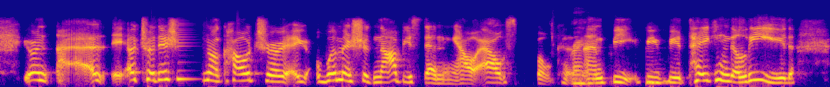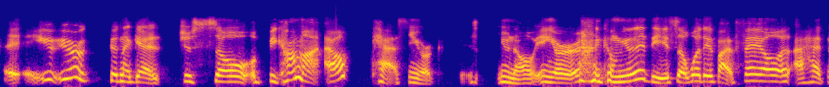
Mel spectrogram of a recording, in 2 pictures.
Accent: China; moved away as an adult; also born or lived in Beijing; now in Northwest Arkansas, United States; I was born in China and raised in China

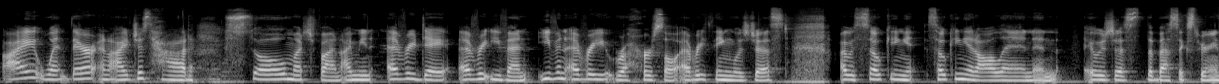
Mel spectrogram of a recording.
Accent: Arizona, United States; I grew up in Arizona. I'm an Arizona girl

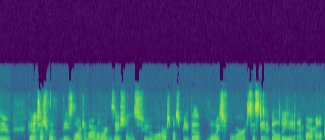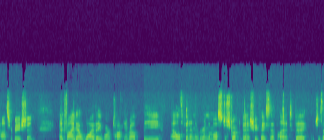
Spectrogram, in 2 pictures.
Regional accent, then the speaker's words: Virginia, United States; I grew up in Virginia, so I pronounce it Kuhn.

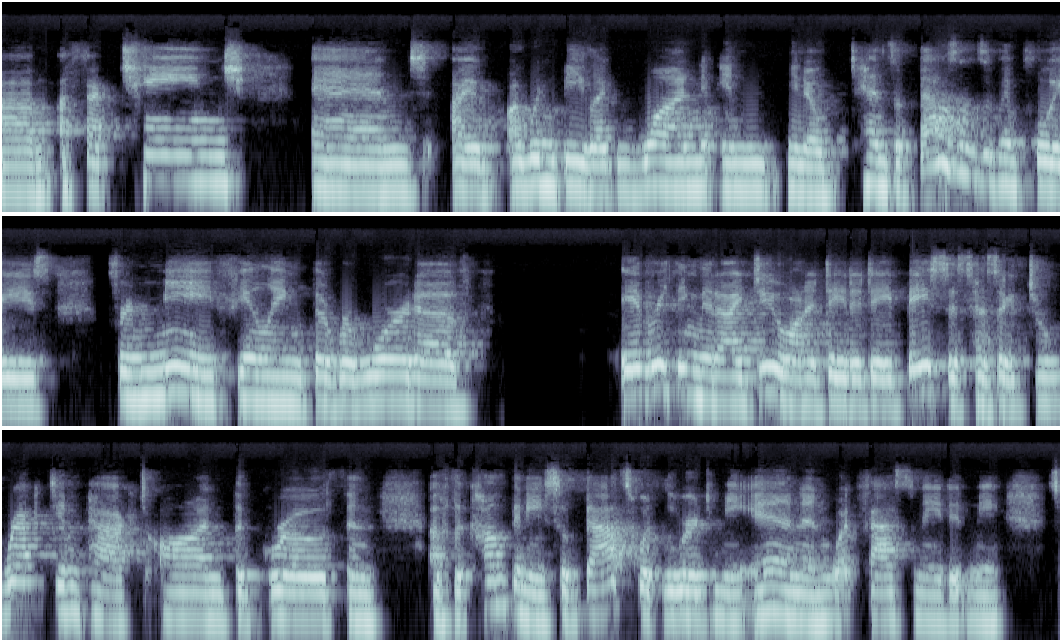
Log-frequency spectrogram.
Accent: Canada; also born or lived in New York, United States; And when I moved back to Canada, I am Canadian.

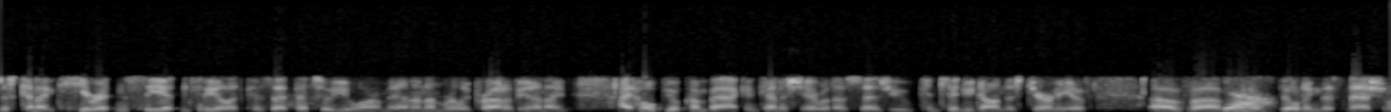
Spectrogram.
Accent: East Coast, United States; now in Cleveland, United States; I grew up on the East Coast

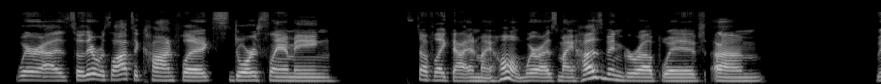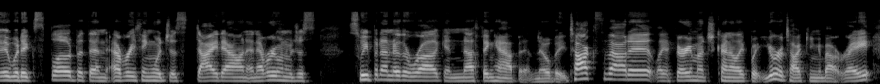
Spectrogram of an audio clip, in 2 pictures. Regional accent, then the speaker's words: United States; We're a white middle class, you know, family growing up in America

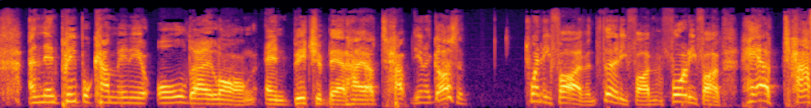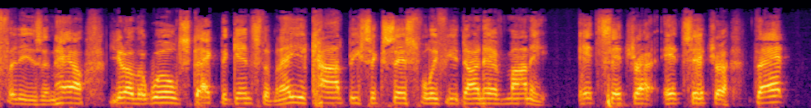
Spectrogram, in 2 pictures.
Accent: Los Angeles, California, United States; We're broadcasting this week again from my hometown of Los Angeles

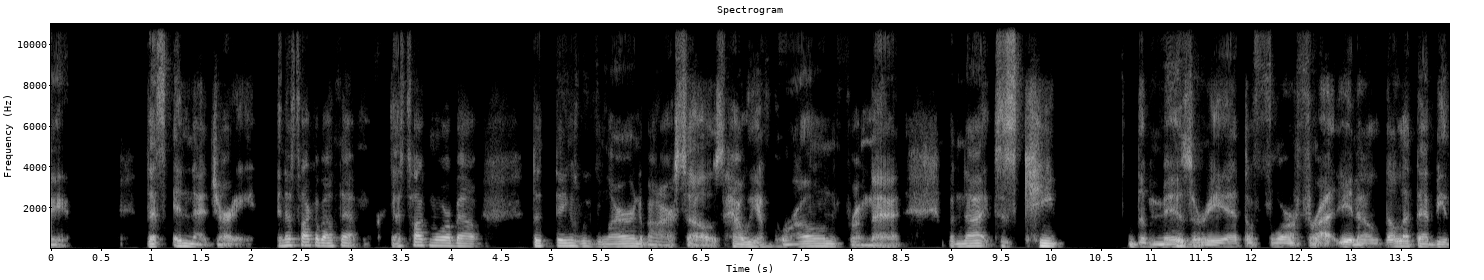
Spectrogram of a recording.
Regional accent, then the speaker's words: the South, United States; I grew up in the South.

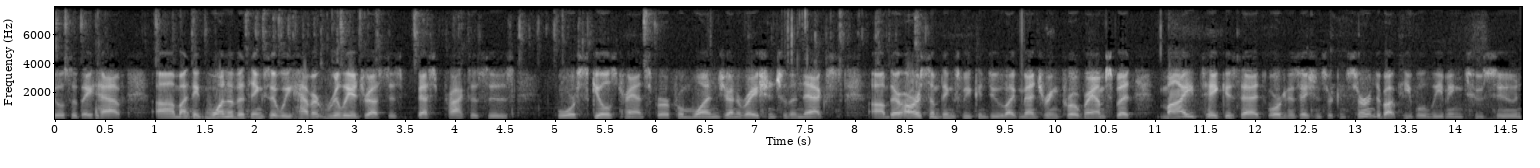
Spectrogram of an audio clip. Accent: New Orleans, Louisiana, United States; now in Oregon coast, United States; I'm from New Orleans, so I'm drinking a coffee and chicory

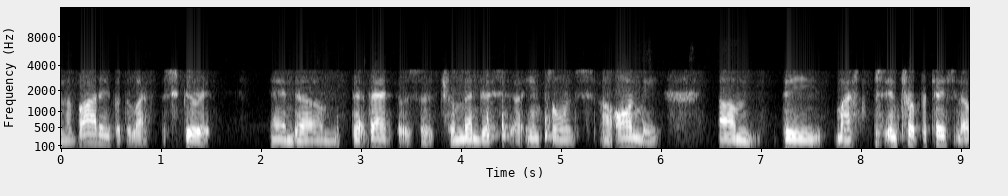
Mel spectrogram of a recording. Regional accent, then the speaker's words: New York City, New York, United States; also born or lived in Queens, New York; I'm from Harlem, New York. My parents both were born there, 148th Street, between 7th and 8th. I grew up between there and Queens

